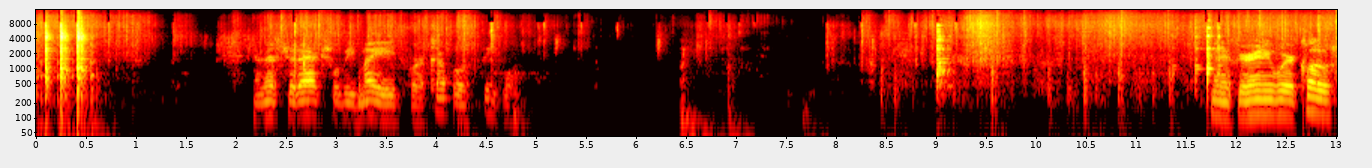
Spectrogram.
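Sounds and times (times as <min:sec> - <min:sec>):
utensil clink against pan: 0:00.0 - 0:00.6, 0:09.0 - 0:09.3, 0:11.3 - 0:13.0
utensil scraping rice in pan: 0:00.0 - 0:05.5, 0:08.0 - 0:13.0
steady sizzle: 0:00.0 - 0:13.0.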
